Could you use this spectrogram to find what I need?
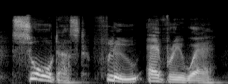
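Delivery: usual speaking voice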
